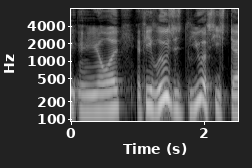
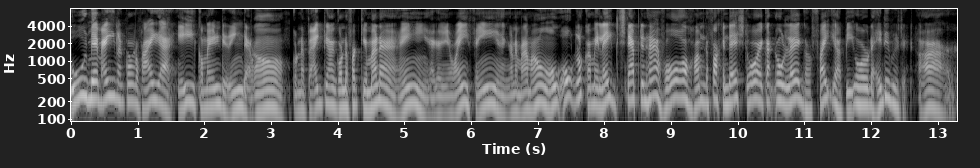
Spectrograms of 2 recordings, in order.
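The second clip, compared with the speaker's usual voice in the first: rambling little leprechaun man character voice; 3 semitones higher than usual. Mocking a fighter called a little leprechaun man, imitating the leprechaun man. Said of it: "Who's this little leprechaun man looking at?".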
